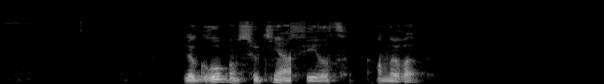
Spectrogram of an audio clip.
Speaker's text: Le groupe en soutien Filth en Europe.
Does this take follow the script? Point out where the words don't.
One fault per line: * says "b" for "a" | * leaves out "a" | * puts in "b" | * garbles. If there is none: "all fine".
all fine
